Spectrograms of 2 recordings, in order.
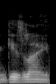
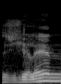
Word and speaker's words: Ghislaine: I keep hearing people calling her Ghislaine and stuff like that. As I know, her name is pronounced Ghislaine. It's a French name.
